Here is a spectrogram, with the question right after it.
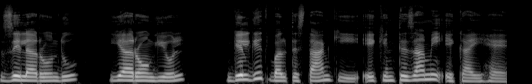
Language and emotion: Urdu, neutral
